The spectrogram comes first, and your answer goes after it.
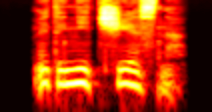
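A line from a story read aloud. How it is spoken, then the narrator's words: Sigh. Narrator (Russian): вздохнула Хлоя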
